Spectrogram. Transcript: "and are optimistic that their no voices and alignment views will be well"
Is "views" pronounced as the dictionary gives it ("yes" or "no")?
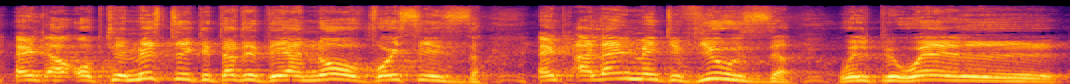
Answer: yes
